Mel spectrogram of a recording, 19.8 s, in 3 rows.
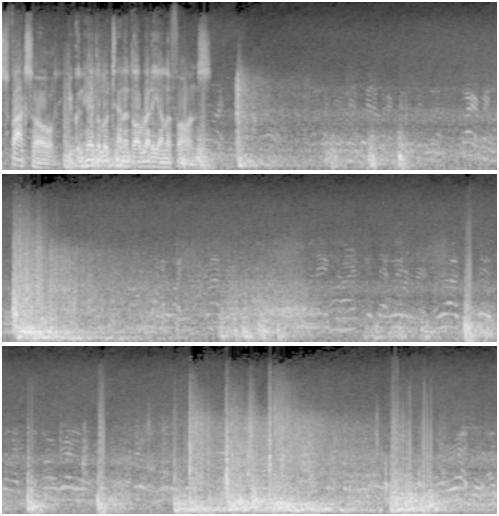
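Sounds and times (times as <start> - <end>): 
speech: 0.2 - 3.2
artillery and mortar fire: 0.8 - 1.6, 2.8 - 5.6, 6.7 - 11.0, 11.6 - 19.5.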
